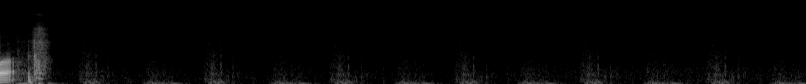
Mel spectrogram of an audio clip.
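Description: Large wings flap in a steady, even rhythm.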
